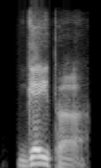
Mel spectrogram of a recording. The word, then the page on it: gaper: British English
